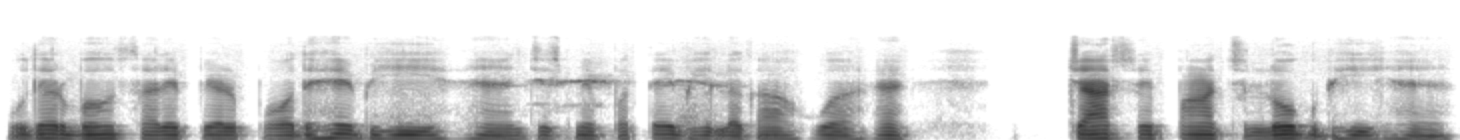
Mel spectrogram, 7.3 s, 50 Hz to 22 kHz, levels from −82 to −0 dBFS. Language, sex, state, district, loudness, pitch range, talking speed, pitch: Hindi, male, Jharkhand, Palamu, -23 LUFS, 100-110 Hz, 155 wpm, 100 Hz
